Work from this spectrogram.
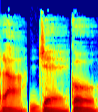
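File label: "rajeko", concatenated syllables; Affixing experiment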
